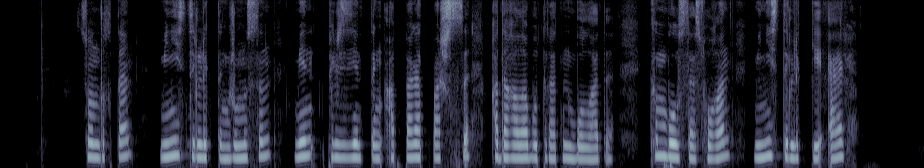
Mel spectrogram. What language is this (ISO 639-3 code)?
kaz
